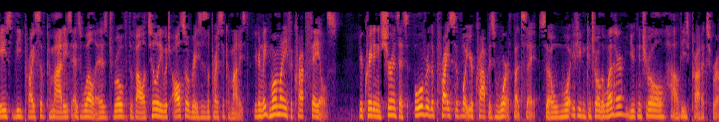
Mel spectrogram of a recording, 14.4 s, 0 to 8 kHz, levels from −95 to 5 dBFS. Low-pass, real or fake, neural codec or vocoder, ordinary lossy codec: 7.2 kHz; fake; codec, 16 kHz, 0.8 kbps, ZipCodec; MP3, 24 kbps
